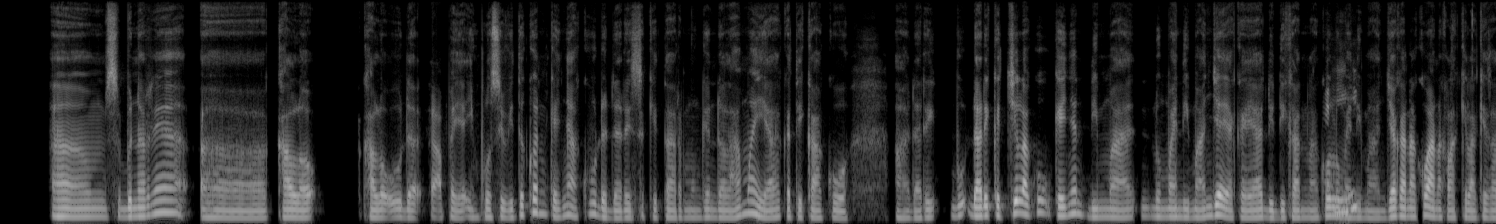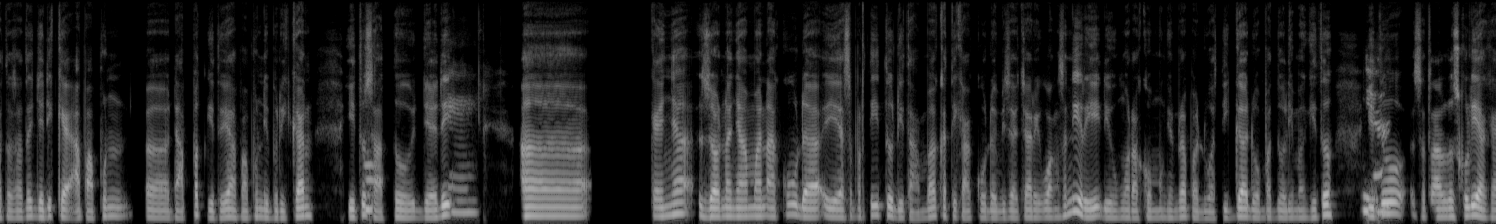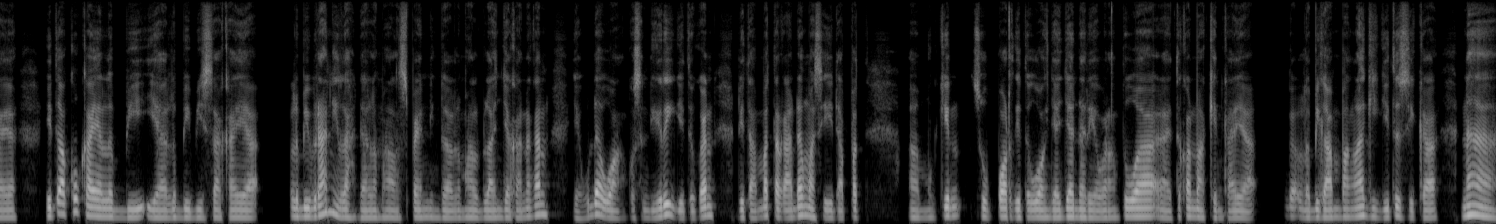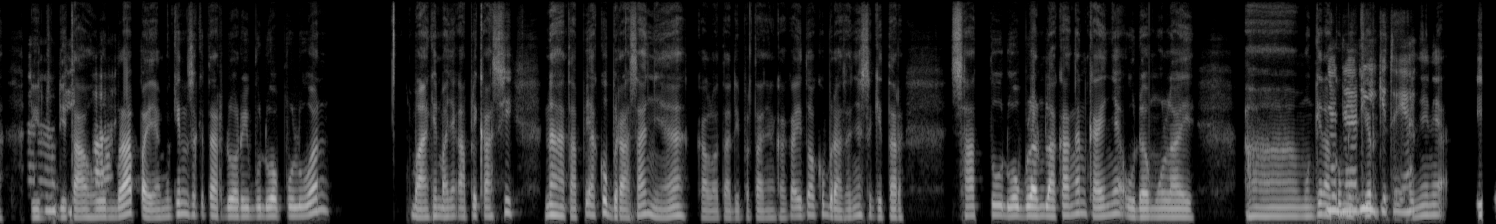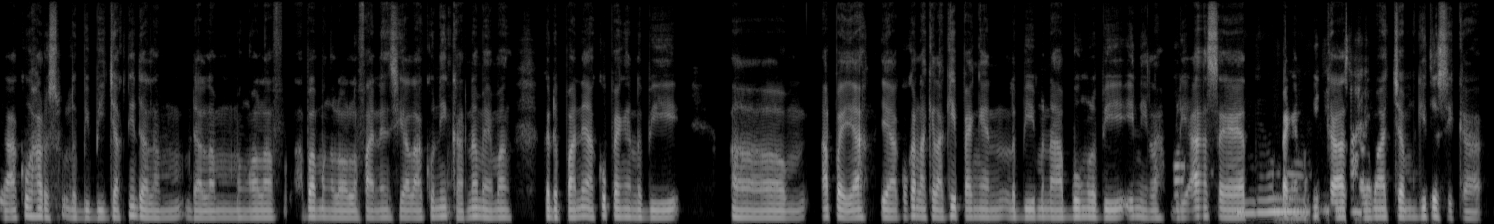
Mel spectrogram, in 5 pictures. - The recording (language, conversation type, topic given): Indonesian, advice, Bagaimana banyaknya aplikasi atau situs belanja memengaruhi kebiasaan belanja dan pengeluaran saya?
- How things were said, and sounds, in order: other background noise; in English: "spending"; in English: "support"; tapping; tsk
